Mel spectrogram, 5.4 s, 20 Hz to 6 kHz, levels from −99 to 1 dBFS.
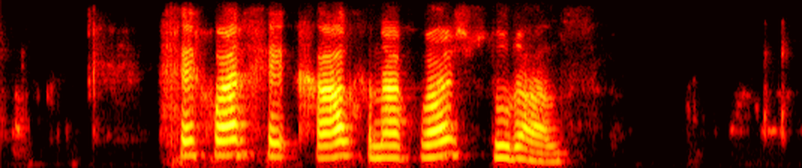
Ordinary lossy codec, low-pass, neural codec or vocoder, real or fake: Opus, 16 kbps; 5.4 kHz; none; real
